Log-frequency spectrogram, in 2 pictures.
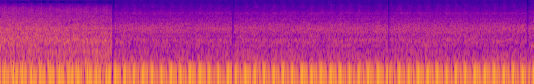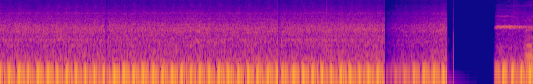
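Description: A motorcycle cold-starts and then runs loud and steady close by, its engine note holding constant for several seconds before cutting out abruptly near the end.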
